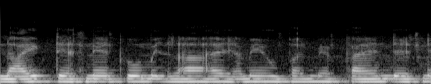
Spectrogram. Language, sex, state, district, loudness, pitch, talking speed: Hindi, male, Odisha, Nuapada, -16 LUFS, 130 Hz, 165 wpm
